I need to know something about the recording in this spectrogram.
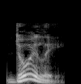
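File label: "doyley", British English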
